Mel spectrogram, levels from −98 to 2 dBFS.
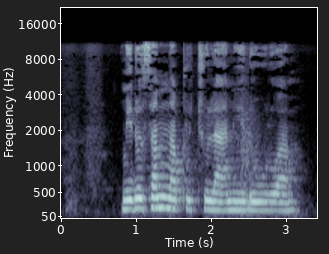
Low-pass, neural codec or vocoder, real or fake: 10.8 kHz; none; real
